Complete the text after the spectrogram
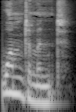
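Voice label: "wonderment", British English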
